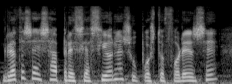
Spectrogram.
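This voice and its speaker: Male true-crime narrator, Spain accent, higher-pitched voice, fast delivery, scripted storytelling. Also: sharp tone, faint music behind. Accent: Spanish, from Spain. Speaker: podcast narrator.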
